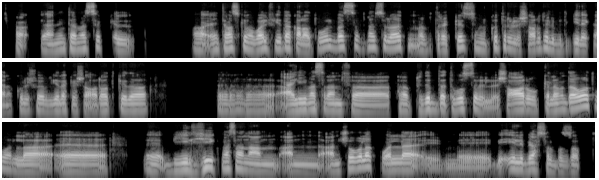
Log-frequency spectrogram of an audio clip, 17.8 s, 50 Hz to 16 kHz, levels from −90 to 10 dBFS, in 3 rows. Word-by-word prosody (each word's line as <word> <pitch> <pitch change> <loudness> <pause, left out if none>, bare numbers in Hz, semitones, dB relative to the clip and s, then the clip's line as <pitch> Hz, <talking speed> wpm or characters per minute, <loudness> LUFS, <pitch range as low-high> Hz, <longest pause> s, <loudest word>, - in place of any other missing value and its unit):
آه، - - -1
يعني 115 +3 -2
أنتَ 125 - -2
ماسك 135 +3 +2
ال 115 -2 -5 0.6
آه - - -4
يعني - - -1
أنتَ 130 +2 -4
ماسك 145 0 +2
الموبايل 130 +3 +3
في 135 - -13
إيدك 145 +1 +1
على 105 -2 +4
طول، 155 +7 -4
بس 160 +2 +2
في 155 - -6
نفْس 155 0 +1
الوقت 150 +1 +3
ما 120 - -6
بتركّزش 125 +6 -3
من 125 - -9
كتر 150 +2 -5
الإشعارات 120 +3 -1
اللي 125 -5 -2
بتيجي 110 +3 -6
لك، 105 -3 -2
يعني 95 0 -5
كل 115 0 -7
شوية 115 - -2
بتيجي 110 +2 -3
لك 120 -2 -3
إشعارات 115 +2 0
كده، 115 -1 +2 0.7
آآ 110 0 -7
عليه 120 +3 +4
مثلًا، 120 -2 +1
فب 100 -2 +2 0.3
بتبدأ 120 +1 +2
تبُص 130 +2 0
للإشعار 120 +3 +4
والكلام 115 +2 -2
دوّة، 140 +7 +7
والّا 105 -7 +2
آآ 105 -1 +2 0.4
بيلهيك 125 +8 -1
مثلًا 135 -3 +1
عن 105 -1 0
عن 100 -1 -3
عن 110 - -1
شغلك، 155 +6 +3
والّا 120 +1 +3
ا - - -10
م - - -14 0.4
إيه - - -2
اللي 130 -1 +1
بيحصل 120 -3 0
بالضبط؟ 95 -1 -5
120 Hz, 190 wpm, -23 LUFS, 110-135 Hz, 0.7 s, دوّة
